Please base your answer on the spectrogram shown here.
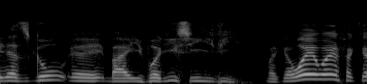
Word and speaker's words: Eevee: Ça se prononce bien, Eevee, il me semble. Eevee en français ou Eevee en anglais.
